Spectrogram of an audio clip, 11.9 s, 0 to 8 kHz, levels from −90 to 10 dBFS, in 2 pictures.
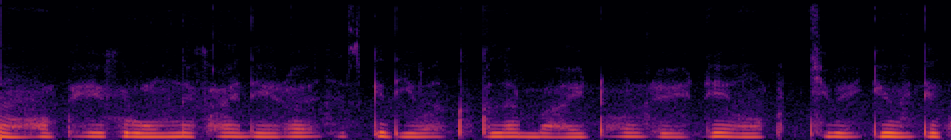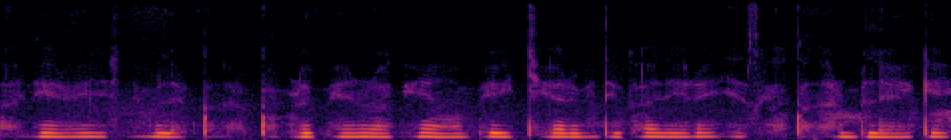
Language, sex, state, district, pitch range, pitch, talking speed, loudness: Hindi, female, Uttar Pradesh, Ghazipur, 210-220 Hz, 215 Hz, 230 wpm, -33 LUFS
